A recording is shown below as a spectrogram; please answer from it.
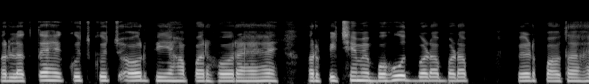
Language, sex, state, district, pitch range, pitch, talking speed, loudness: Hindi, male, Chhattisgarh, Balrampur, 165-175 Hz, 170 Hz, 185 wpm, -19 LUFS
